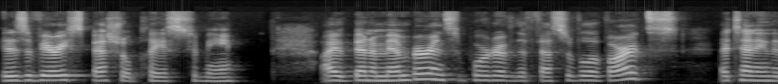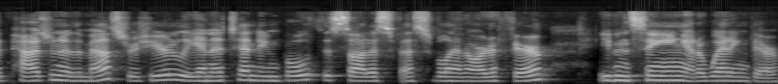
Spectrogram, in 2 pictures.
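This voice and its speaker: Against a quiet background, a woman talks fairly quickly at a medium pitch with flat, monotone intonation. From California. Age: 70s. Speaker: public commenter, retired teacher. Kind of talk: public comment at a hearing. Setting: public board meeting.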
